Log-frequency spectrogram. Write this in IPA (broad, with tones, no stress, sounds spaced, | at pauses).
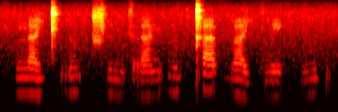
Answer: n a˧ j kʰ r u˦˥ ʔ t͡ɕʰ ɯ˧ ŋ k r a˦˥ ŋ p l u˦˥ k̚ tʰ a˥˩ p̚ b a˨˩ j k w e˨˩ k̚ p u˦˥ ʔ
